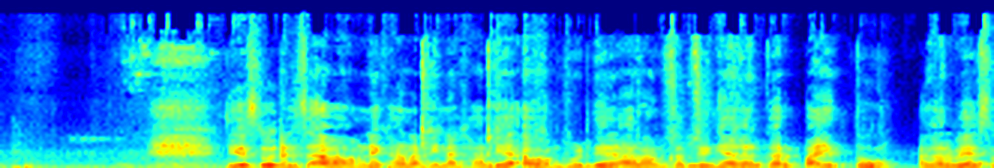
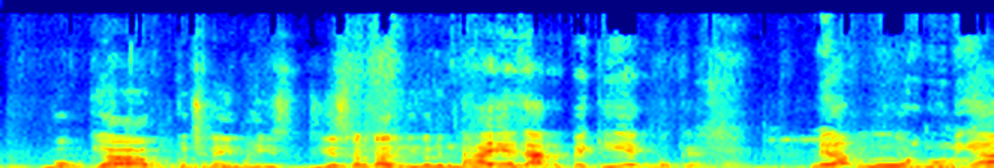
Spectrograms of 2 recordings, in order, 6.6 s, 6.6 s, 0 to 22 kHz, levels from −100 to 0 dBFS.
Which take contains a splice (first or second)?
first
